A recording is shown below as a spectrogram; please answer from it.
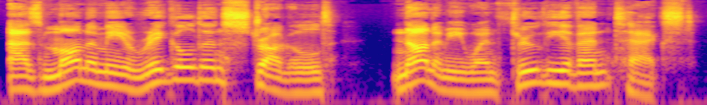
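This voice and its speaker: A man's voice: a little high, animated, a little slow, fairly bright tone, no echo, clean studio sound. A man reading scripted story narration as an audiobook narrator.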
